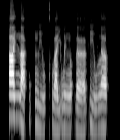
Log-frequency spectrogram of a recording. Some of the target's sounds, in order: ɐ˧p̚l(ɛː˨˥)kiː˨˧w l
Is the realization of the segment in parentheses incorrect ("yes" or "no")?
yes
